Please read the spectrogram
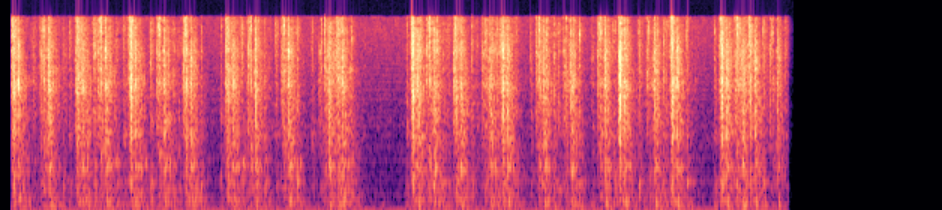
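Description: Typewriter typing: a fast run of keystrokes with a brief pause about halfway, stopping suddenly a little after five seconds in.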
